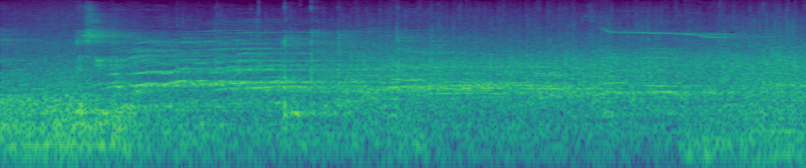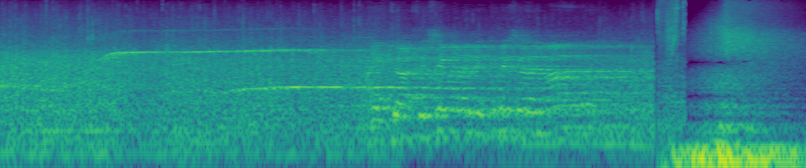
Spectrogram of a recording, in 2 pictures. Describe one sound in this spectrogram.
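A crowd cheers and screams loudly in a large arena.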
